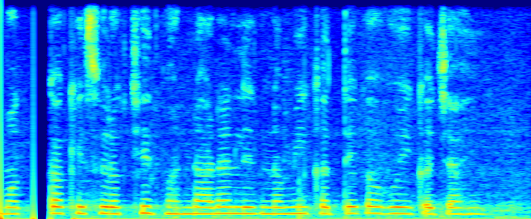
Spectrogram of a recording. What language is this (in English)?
Maithili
